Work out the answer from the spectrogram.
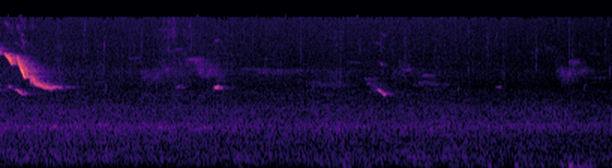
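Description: A bird calling outdoors: a high whistle falling steeply in pitch right at the start, then a few faint short chirps, over a steady low background hiss and rumble, with a soft low bump near the end.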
